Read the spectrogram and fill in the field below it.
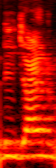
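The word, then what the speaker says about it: design: इसको बोलेंगे डिजाइन बाबू, क्या बोलेंगे डिजाइन, डिजाइन मतलब आकार। अच्छा इसको बोलेंगे नॉट, क्या बोलेंगे, जी साइलेंट हो गया, एन के पहले आ गया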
